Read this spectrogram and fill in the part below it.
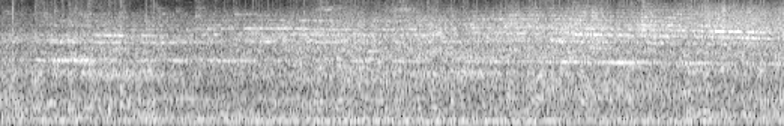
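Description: A jet aircraft roars during takeoff at Los Angeles International Airport, a loud, steady, broadband engine rush that fills the whole stretch, with people talking over it.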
